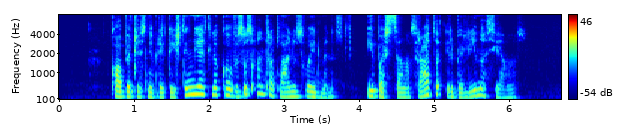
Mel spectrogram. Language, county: Lithuanian, Klaipėda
